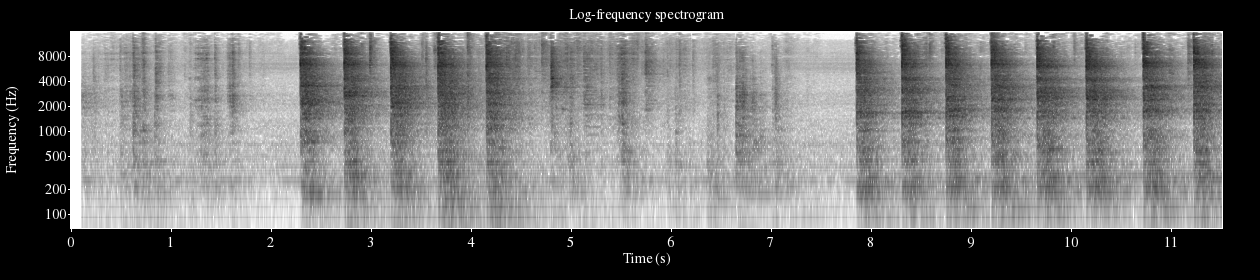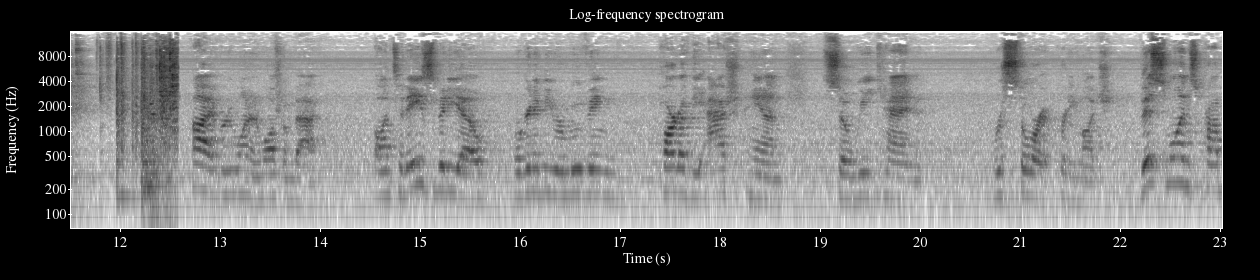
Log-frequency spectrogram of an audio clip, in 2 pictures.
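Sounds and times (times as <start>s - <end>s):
hammer on sheet metal: 2.3s - 4.6s, 7.8s - 11.7s.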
